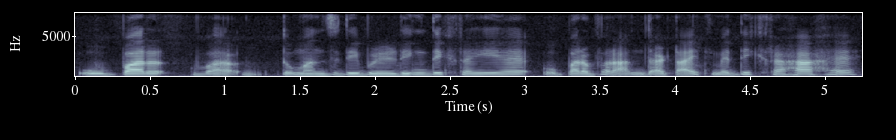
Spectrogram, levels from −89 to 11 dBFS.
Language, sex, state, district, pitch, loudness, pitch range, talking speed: Hindi, female, Uttar Pradesh, Lucknow, 210 Hz, -20 LUFS, 195-220 Hz, 170 wpm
